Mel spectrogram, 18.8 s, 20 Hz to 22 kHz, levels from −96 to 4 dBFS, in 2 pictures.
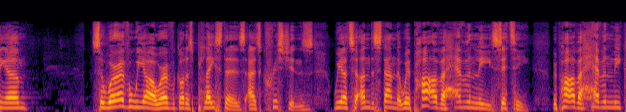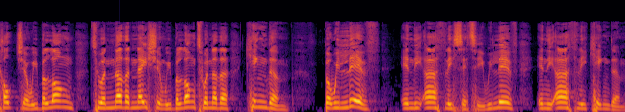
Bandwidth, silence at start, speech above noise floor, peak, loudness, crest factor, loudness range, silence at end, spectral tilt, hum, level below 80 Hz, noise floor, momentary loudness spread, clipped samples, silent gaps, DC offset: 10 kHz; 0 s; 44 dB; 0 dBFS; -19 LUFS; 20 dB; 3 LU; 0 s; -4 dB/octave; none; -50 dBFS; -64 dBFS; 12 LU; under 0.1%; none; under 0.1%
